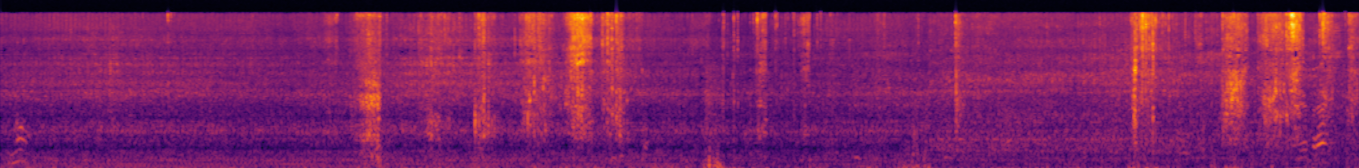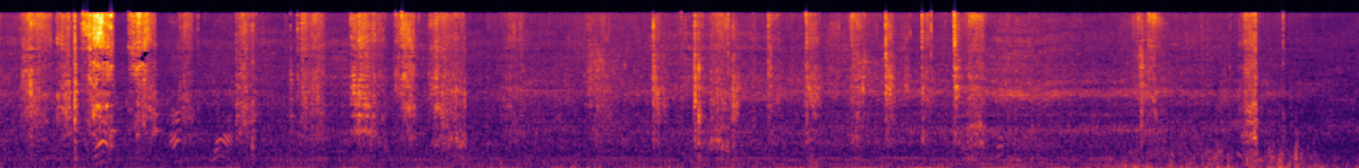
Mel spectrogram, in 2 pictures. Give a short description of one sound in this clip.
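A shovel scrapes concrete in a metal wheelbarrow.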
